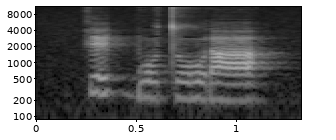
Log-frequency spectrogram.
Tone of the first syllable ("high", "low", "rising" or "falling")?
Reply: high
